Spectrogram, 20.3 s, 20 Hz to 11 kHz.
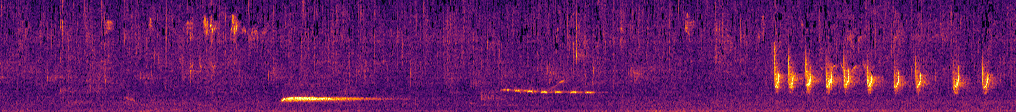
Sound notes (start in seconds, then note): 5.6 bird call or banshee ..?; 10.0 whistling; 15.5 bird call..?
